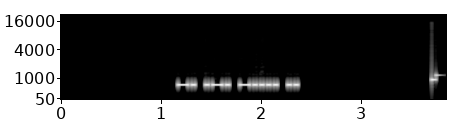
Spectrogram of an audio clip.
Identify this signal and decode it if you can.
Morse code, heard as a keyed tone, about 34 wpm, 700 Hz. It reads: NR6I
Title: USA Call Signs - 4 Characters - 3x Character Spacing - 35wpm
